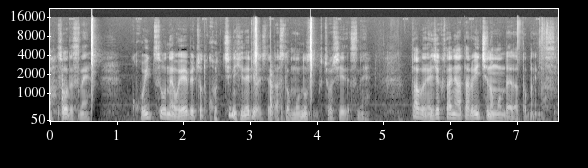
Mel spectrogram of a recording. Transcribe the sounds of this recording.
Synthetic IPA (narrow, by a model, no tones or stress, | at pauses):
so̞ːd̪e̞sɨne̞̰ | kʰo̞it͡sɨo̞ne̞o̞jabʲiot͡ɕo̞t̪ːokʰo̞t͡ɕːiɲ̟içine̞ɾɯ̟jo̞ːɲi̥t̪e̞d̪asɨ̥t̪o̞mo̞no̞sɨɡok̟t͡ɕo̞ːɕḭːd̪e̞sɨne̞̰ | t̪abɯ̟̃ɰ̃e̞ʑikɯ̟t̪aɲ̟iat̪aɾɯ̟it͡ɕino̞mõ̞nd̪a̰ḭd̪a̰t̪o̞ːmo̰imasɨ̥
